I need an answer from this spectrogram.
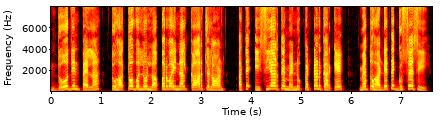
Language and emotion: Punjabi, angry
